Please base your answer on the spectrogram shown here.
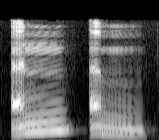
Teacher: انغلق المخرج بالكلي، فخرج الهواء وعاد ليخرج من الأنف · Term: الغنة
